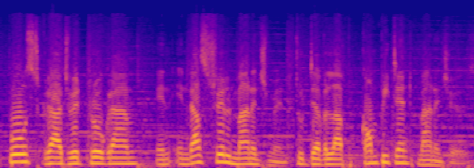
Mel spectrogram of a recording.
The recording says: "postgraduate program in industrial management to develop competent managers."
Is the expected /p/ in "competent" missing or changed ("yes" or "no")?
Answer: no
